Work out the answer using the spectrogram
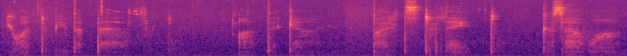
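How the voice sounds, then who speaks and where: A woman's voice: natural voice, poor audio. A woman playing a smug, possessive villain girlfriend in a whispered ASMR roleplay, teasing and condescending as she repeats her phrases.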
